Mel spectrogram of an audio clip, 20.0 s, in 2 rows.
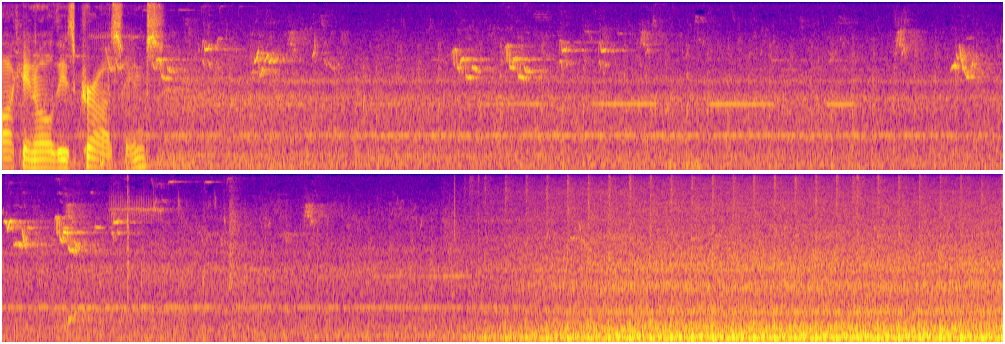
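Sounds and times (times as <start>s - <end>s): background hum: 0.0s - 20.0s
small bird chirping: 4.4s - 13.2s.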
